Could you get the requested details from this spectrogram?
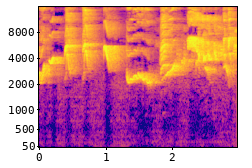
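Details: Caged oriental magpie-robin (kacer), an untrained 'rudal korea' bird singing gacor for songbird hobbyists: loud, high whistled phrases, sliding notes and bursts of harsh rising notes with brief pauses.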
